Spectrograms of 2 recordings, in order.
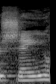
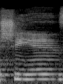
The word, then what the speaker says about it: SHEIN: doing a um tyler shane haul some people call it she in so to each his own or whichever way you want to pronounce it so those are you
